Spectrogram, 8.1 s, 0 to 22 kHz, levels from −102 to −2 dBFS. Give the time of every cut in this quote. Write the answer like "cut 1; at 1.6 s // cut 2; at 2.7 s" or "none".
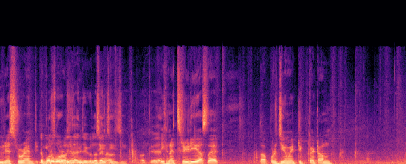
none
